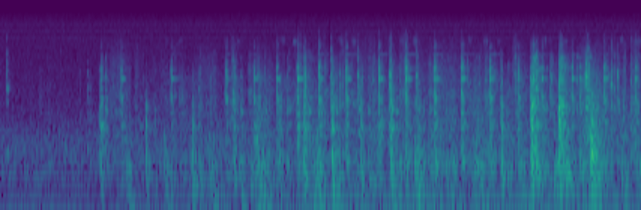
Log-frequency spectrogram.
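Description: A rapid run of mechanical clicks: sparse at first, then denser and louder through the second half.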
